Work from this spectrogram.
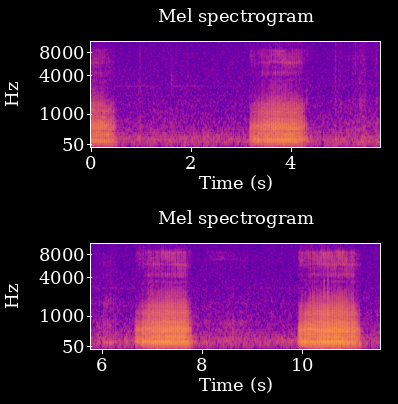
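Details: Sleeping dog snoring: three long, rough, harmonic-rich snores, each about a second long and spaced roughly three seconds apart, with quiet breathing pauses between.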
